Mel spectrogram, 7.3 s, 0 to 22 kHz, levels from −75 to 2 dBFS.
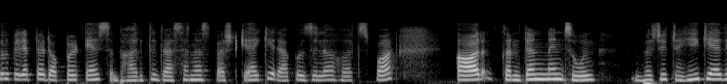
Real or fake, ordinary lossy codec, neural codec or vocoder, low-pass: fake; none; codec, 16 kHz, 0.5 kbps, X-Codec, HuBERT features, trained on balanced general audio; 7.2 kHz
